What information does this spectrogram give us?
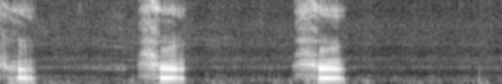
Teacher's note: حلق جو ہے، اس کے درمیان سے یہ ہا کا جو حرف ہے وہ ادا ہوتا ہے، اس کا مخرج یہی ہے۔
